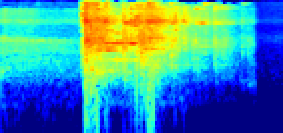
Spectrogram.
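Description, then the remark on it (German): A drinking glass with a little water in it is dropped, hits the floor and shatters with a sudden, loud crash, followed by about a second of bright tinkling shards scattering before it falls silent. No one speaks. “Dann ist das Glas nämlich geplatzt.”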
